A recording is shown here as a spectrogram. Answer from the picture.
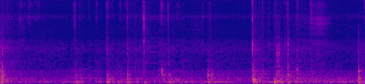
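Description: Faint computer keyboard typing: a scattered handful of soft key clicks over low room noise.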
